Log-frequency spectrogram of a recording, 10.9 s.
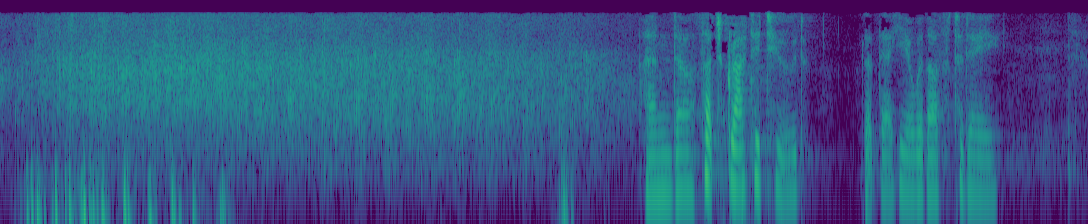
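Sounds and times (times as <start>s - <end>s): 
audience applause: 0.0s - 6.4s
speech: 6.5s - 10.1s.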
